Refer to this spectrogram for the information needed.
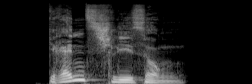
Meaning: border closure
- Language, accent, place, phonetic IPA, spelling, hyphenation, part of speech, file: German, Germany, Berlin, [ˈɡʁɛntsˌʃliːsʊŋ], Grenzschließung, Grenz‧schlie‧ßung, noun, De-Grenzschließung.ogg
